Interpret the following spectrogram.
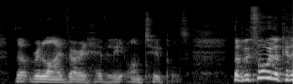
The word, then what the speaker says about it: tuple: Not that it matters at all, I call it a tuple because I say quintuple, though you will hear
